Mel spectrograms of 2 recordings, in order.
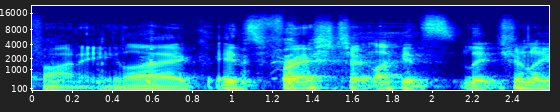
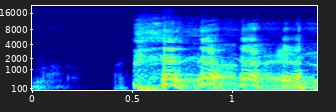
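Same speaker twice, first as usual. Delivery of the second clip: grudging curse; 14 semitones higher, 6 dB louder than usual. Retold or imitated. Big dog reacts to the joke.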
